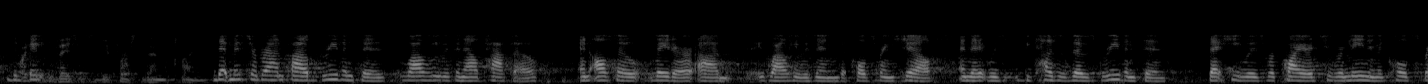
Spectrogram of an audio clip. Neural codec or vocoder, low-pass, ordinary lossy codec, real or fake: codec, 16 kHz, 4 kbps, FreqCodec, larger model; 7.2 kHz; AAC, 16 kbps; fake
